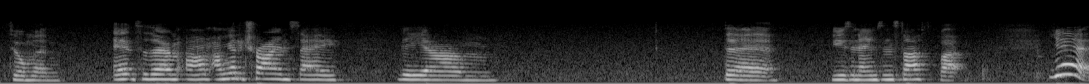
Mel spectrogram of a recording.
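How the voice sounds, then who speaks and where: A young woman with an Australian accent chatting casually in a rambling, self-deprecating, informal way as she answers viewer questions. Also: fairly high pitch. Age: young adult. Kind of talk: casual chat. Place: indoors at a computer. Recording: dull lo-fi sound, faint background noise.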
